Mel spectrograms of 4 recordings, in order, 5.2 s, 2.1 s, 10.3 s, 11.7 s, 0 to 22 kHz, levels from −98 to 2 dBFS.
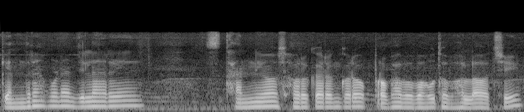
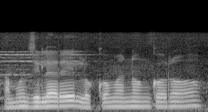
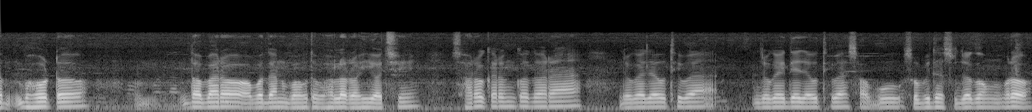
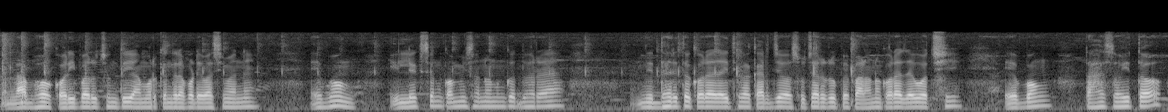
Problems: constant background noise, continuous background conversations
